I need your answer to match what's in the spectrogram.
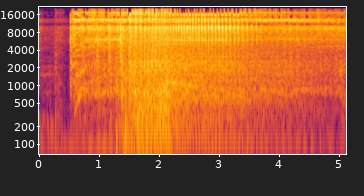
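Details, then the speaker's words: EZGO golf cart with Kawasaki SJ400 engine (magneto coil) and battery cables reversed, negative on the solenoid hot wire: it fires and revs, then after the throttle closes keeps chugging unevenly and fades slowly, dieseling because the ignition kill fails. "If you'll listen to it, when you let go of the gas, it's trying to run like it's dieseling."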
